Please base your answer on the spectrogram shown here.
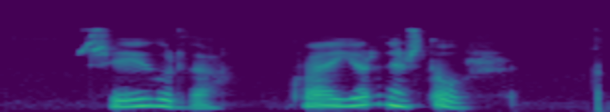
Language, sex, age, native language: Icelandic, female, 30-39, Icelandic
